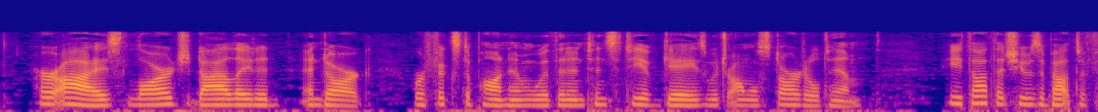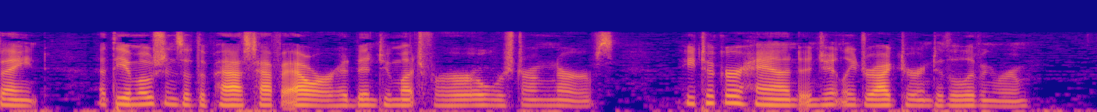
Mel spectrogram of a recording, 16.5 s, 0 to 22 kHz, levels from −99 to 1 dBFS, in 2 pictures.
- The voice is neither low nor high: Yes, medium, 170 Hz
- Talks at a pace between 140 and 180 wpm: No, average, 200 wpm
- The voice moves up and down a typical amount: No, narrow, 1.9 semitones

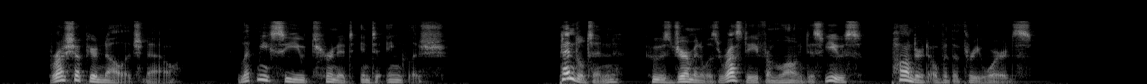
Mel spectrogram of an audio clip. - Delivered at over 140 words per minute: No, slow, 135 wpm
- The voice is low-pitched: Yes, low, 110 Hz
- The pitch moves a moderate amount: No, wide, 6.9 semitones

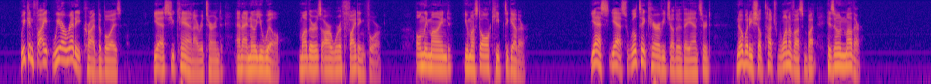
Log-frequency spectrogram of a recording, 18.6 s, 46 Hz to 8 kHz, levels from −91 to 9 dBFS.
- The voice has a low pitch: Yes, low, 120 Hz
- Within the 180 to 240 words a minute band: No, average, 165 wpm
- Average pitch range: Yes, average, 4.2 semitones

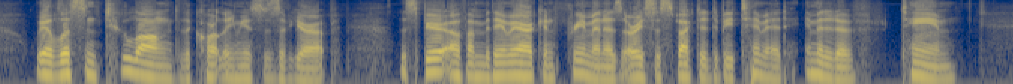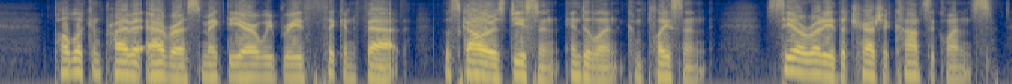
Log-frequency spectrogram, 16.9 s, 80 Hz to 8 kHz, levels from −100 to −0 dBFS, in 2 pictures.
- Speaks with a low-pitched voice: Yes, low, 120 Hz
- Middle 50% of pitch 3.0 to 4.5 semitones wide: Yes, average, 3.6 semitones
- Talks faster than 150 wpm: Yes, average, 170 wpm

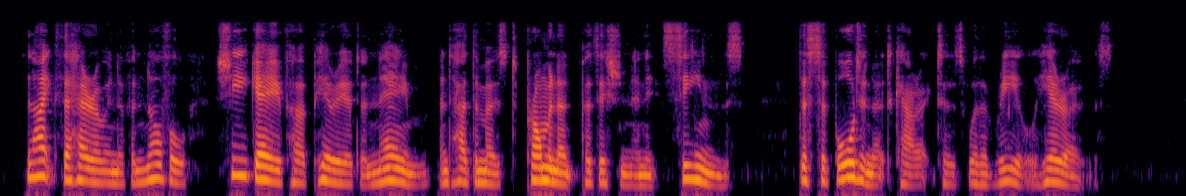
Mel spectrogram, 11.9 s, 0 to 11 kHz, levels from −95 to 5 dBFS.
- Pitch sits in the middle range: Yes, medium, 155 Hz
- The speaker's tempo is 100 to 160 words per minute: Yes, average, 140 wpm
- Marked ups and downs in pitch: No, average, 4.6 semitones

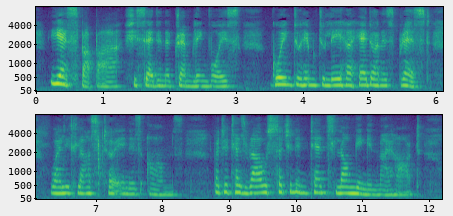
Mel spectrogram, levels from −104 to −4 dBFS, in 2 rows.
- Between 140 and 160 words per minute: No, average, 175 wpm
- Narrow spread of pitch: No, average, 3.6 semitones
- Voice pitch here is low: No, high, 215 Hz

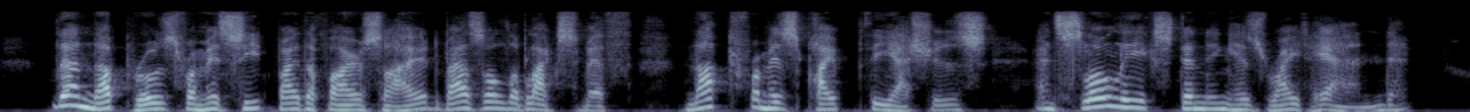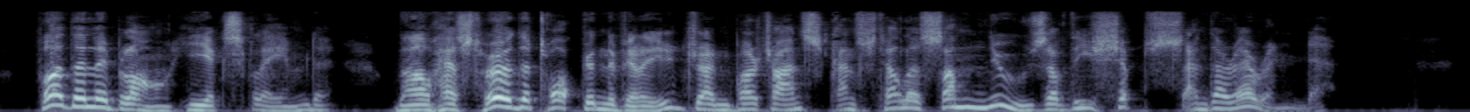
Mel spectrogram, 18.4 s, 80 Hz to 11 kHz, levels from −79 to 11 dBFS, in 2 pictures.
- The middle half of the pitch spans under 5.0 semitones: No, wide, 5.5 semitones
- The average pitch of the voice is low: No, medium, 160 Hz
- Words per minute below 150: No, average, 160 wpm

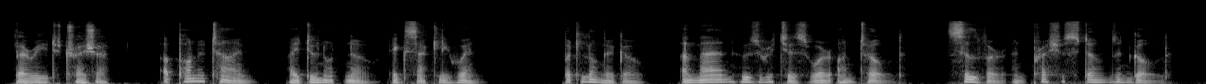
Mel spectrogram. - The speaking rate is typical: No, slow, 130 wpm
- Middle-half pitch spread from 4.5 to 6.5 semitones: No, average, 3.7 semitones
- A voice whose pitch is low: Yes, very low, 95 Hz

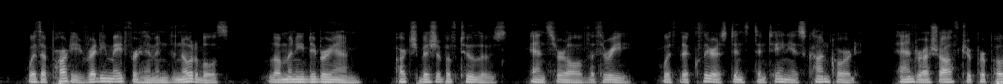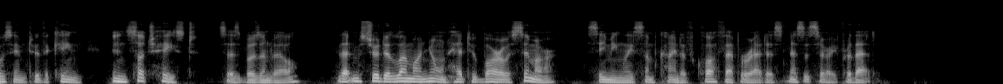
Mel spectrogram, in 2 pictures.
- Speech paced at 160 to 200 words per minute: Yes, average, 165 wpm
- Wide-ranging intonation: No, average, 3.2 semitones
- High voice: No, low, 110 Hz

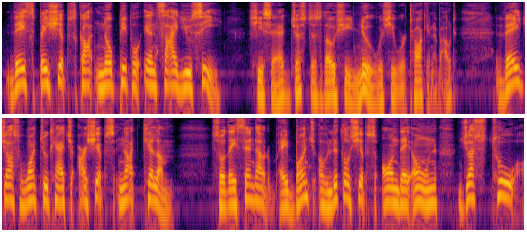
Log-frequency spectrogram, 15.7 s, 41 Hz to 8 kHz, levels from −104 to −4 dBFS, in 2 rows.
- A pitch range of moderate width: No, wide, 5.9 semitones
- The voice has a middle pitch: Yes, medium, 145 Hz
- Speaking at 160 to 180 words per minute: Yes, average, 170 wpm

